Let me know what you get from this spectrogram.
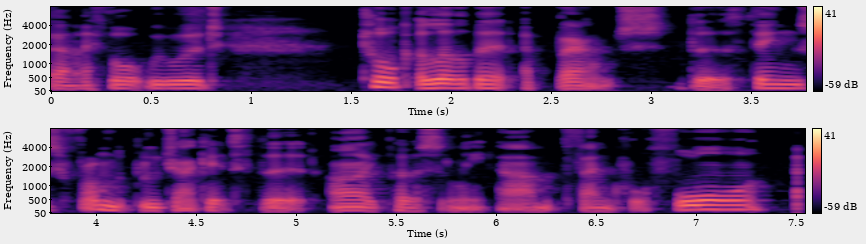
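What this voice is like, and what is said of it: Non-North American accent. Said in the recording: “if you cannot tell by my accent. I am not American or Canadian”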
